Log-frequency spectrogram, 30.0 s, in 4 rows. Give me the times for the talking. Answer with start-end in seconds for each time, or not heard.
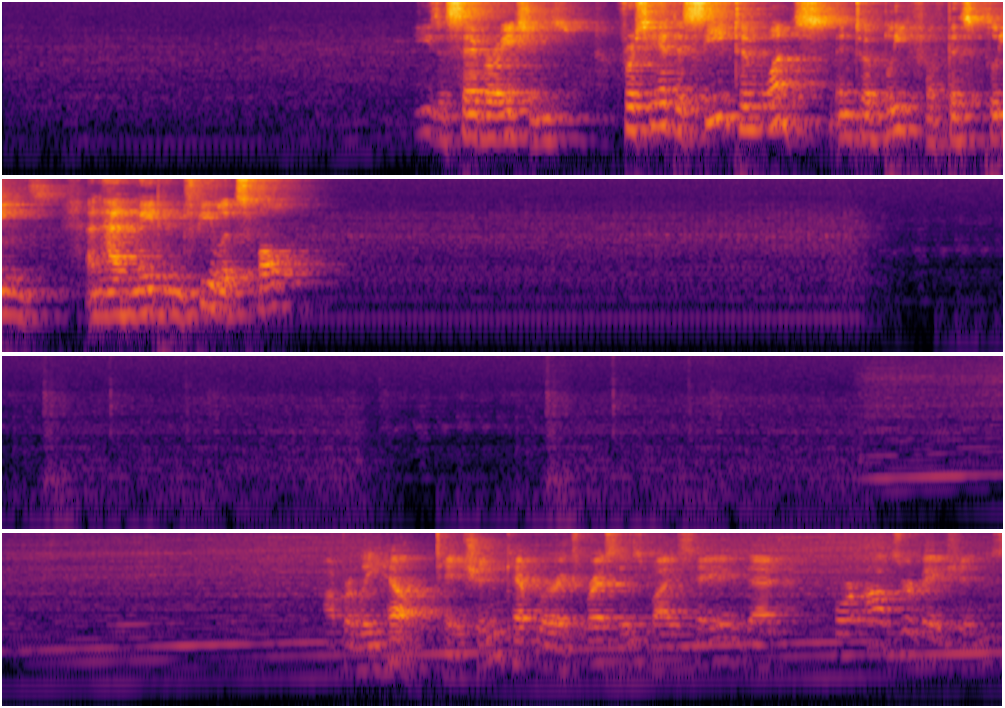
3.1-9.6, 24.9-29.9.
